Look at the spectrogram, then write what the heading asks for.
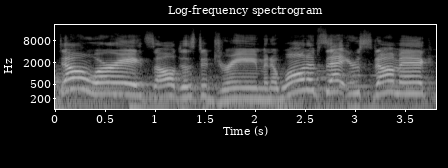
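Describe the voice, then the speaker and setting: An alluring, teasing game hostess with a widely swooping delivery. She coaxes theatrically, with music clearly audible behind her. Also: high-pitched, lively intonation, moderate pace. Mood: playful, coaxing. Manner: theatrical, coaxing. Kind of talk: video game voice acting.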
